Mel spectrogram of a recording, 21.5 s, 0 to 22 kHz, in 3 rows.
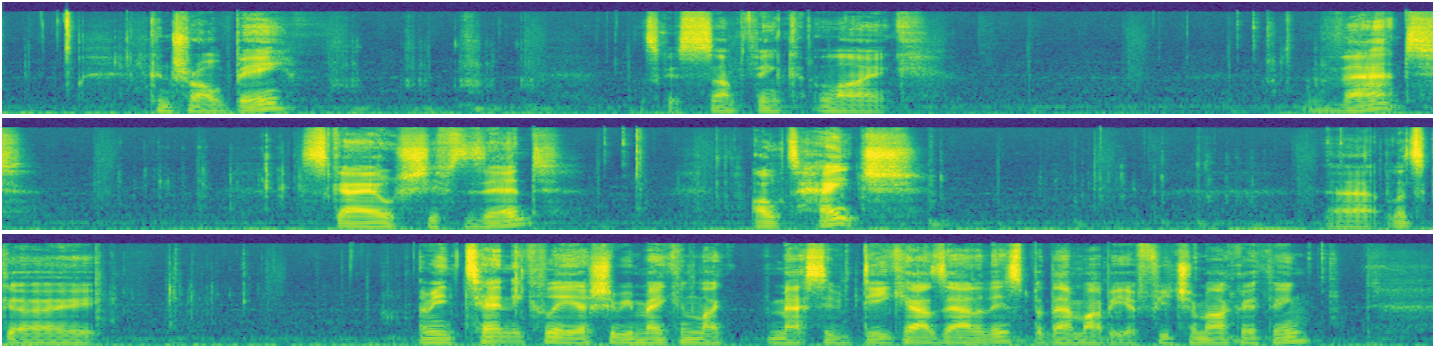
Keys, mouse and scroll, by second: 0.2 ctrl+b, 7.9 a, 8.2 s, 10.7 alt+h, 11.1 Tab, 11.1 click, 11.4 click, 12.3 Tab, 12.5 click, 14.4 ctrl+l, 14.9 KP_3, 16.2 g, 18.2 z, 18.9 Tab, 19.8 click, 20.1 click.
